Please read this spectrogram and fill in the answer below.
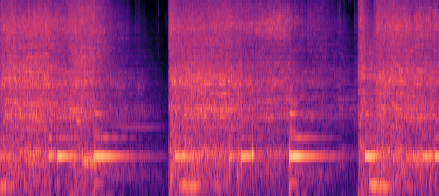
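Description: Pala percussion interlude: a double-headed barrel drum and pairs of large hand cymbals crash and ring together in a loud stop-start rhythm, with a brief break about a second and a half in.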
